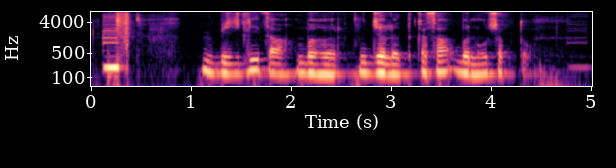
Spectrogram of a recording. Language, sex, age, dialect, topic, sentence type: Marathi, male, 25-30, Standard Marathi, agriculture, question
